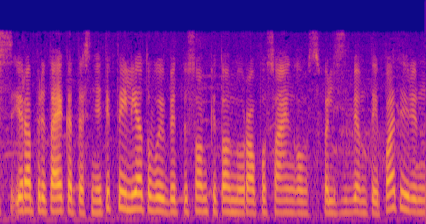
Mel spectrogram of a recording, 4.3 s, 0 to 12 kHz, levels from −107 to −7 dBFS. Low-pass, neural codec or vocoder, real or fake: 7.2 kHz; none; real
